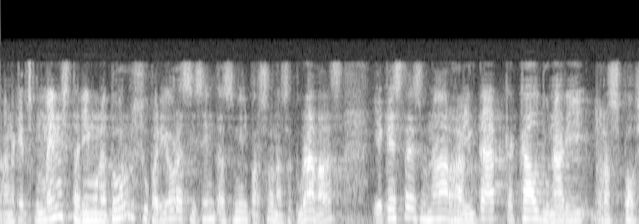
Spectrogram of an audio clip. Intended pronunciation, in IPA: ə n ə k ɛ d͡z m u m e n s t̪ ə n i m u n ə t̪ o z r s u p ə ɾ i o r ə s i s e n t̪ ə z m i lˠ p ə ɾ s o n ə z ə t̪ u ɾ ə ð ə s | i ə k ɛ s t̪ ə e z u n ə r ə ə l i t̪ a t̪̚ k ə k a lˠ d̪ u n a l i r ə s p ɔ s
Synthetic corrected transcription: ə n ə k ɛ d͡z m u m e n s t̪ ə n i m u n ə t̪ o r s u p ə ɾ i o ɾ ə s i s e n t̪ ə z m i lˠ p ə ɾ s o n ə z ə t̪ u ɾ a ð ə s | i ə k ɛ s t̪ ə e z u n ə r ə ə l i t̪ a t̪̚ k ə k a lˠ d̪ u n a ɾ i r ə s p ɔ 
